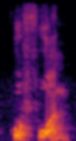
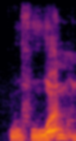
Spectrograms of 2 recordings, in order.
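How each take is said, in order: First: The f has no vowel after it. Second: The f is followed by a u vowel. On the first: The speaker calls it wrong. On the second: The speaker calls it right.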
